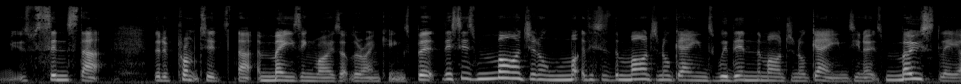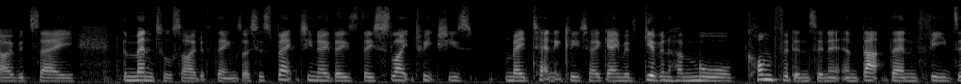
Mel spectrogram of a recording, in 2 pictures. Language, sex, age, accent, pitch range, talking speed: English, female, 40-59, British, 165-220 Hz, 190 wpm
